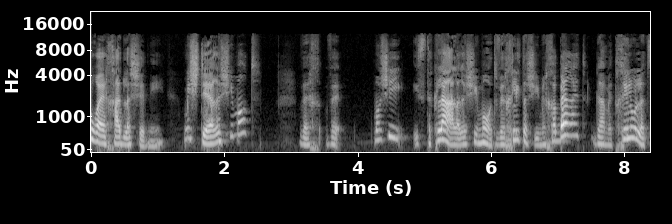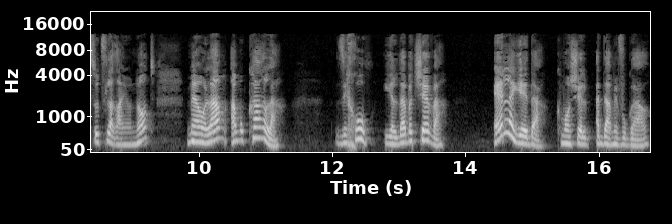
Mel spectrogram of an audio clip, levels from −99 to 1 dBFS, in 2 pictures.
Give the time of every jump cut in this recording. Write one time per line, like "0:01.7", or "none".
0:03.1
